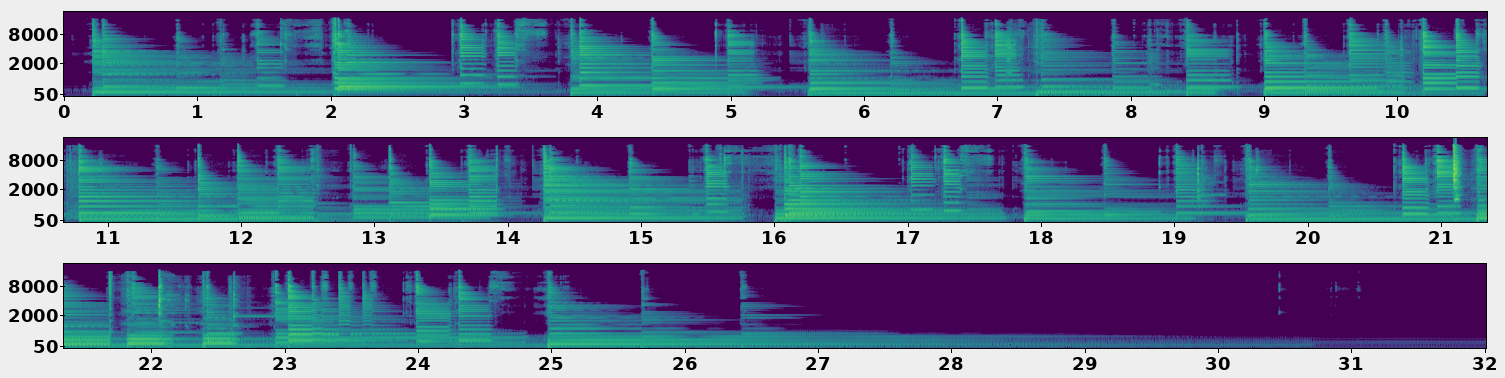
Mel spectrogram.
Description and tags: fragment of the wellknown traditional played (poorly) by yours truly on a guitar with nylon strings
guitar, nylon, strings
